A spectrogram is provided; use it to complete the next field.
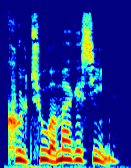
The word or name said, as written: kulturmagasin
